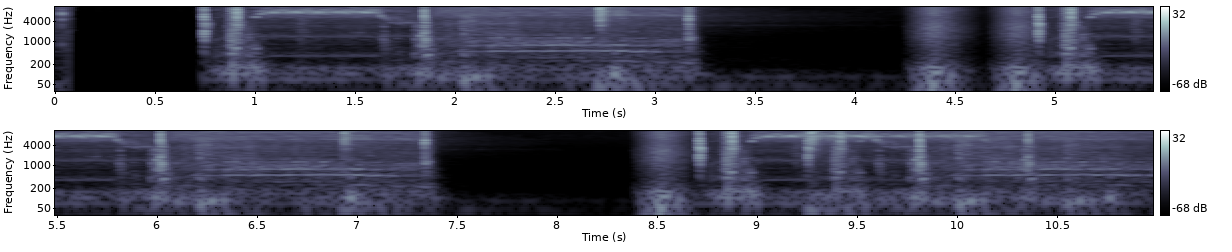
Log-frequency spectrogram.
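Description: Sound effects of an animated logo sequence: mechanical sliding and whirring sounds with sharp clicks, in three similar passes of about three seconds, each separated by a brief silence.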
